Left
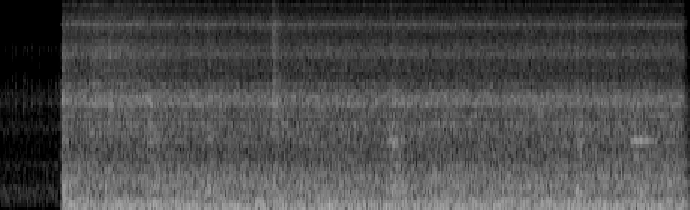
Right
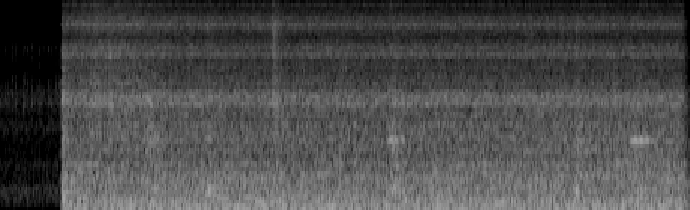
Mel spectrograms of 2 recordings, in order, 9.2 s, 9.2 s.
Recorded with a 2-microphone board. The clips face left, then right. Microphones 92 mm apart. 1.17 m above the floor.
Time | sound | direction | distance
0.8 | hammering | 5° left (ahead or behind) | 1.3 m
